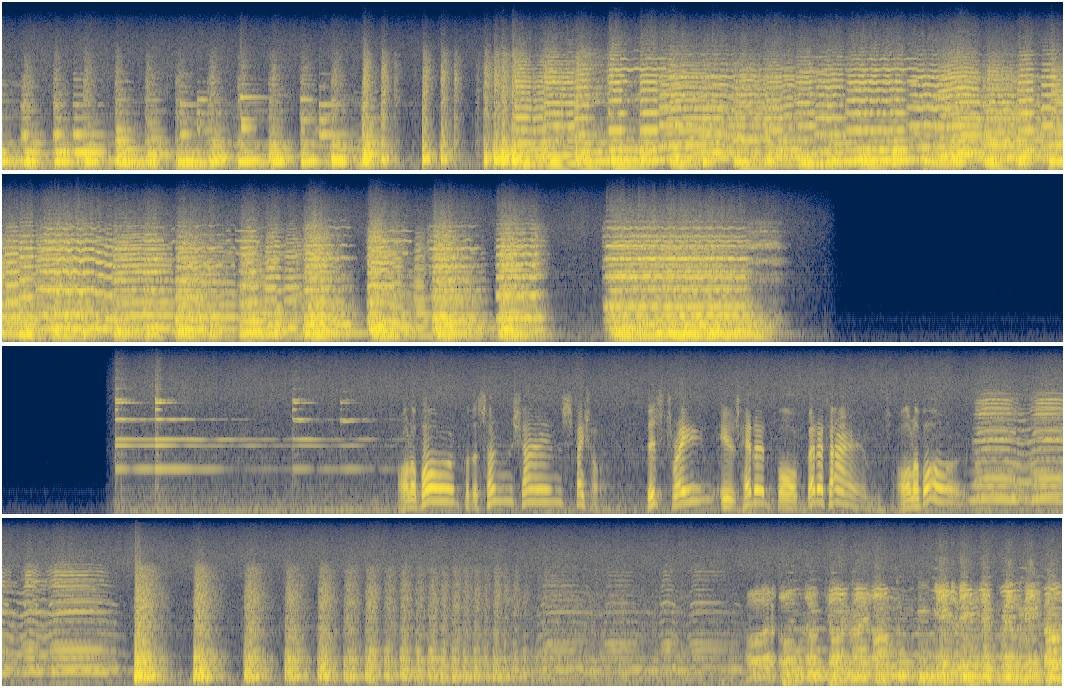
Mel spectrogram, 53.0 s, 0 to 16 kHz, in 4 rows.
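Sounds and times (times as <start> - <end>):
jazz band imitating train chugging: 0.0 - 20.2, 20.8 - 23.0, 31.5 - 53.0
jazz dance band playing: 0.0 - 23.1, 31.2 - 53.0
recording hiss: 0.0 - 23.8, 27.8 - 53.0
bell ringing: 27.9 - 31.6
man calling out: 31.5 - 38.9.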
